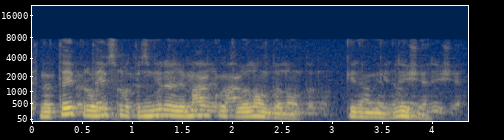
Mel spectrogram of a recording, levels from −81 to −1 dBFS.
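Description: Echo with no canceller runs throughout the speech. The far end's loudspeaker is feeding its microphone, and nothing strips that out, so every phrase returns roughly a third of a second later, about 10 dB quieter and thin, above call audio that tops out at 8 kHz.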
